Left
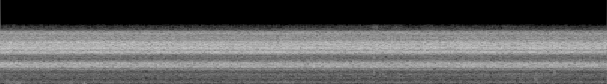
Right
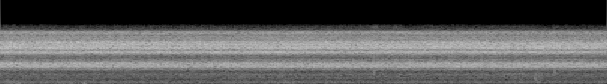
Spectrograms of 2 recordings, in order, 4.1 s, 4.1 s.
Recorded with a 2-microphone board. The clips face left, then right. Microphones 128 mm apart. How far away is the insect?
About 1.8 m.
